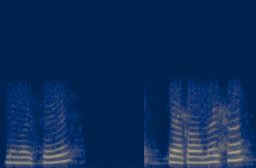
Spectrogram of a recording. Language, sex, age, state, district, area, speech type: Hindi, female, 45-60, Uttar Pradesh, Sitapur, rural, conversation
